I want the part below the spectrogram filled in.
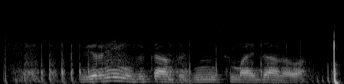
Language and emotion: Russian, neutral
